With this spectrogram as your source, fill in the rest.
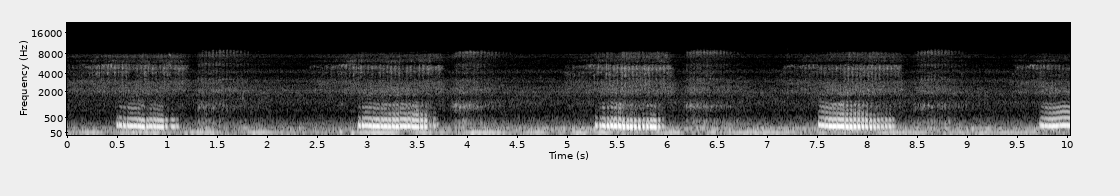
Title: Juliet-Eve sleeping, snoring/purring cat.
